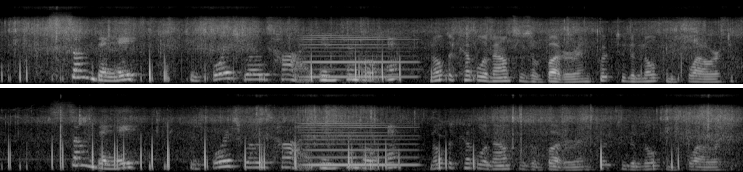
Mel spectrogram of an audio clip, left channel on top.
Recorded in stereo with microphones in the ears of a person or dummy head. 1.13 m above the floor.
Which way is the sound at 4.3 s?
45° left (ahead or behind).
